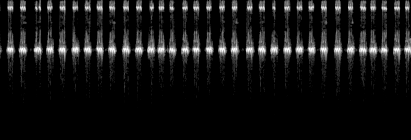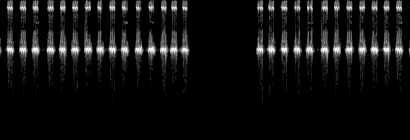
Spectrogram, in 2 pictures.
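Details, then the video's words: Cricket chirping, offered as a sound to drive away rats: loud, clean, high-pitched pulses repeated about four times per second, steady for twelve seconds, a brief silence, then the same rapid chirping resumes. "SUARA JANGKRIK PENGUSIR TIKUS"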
